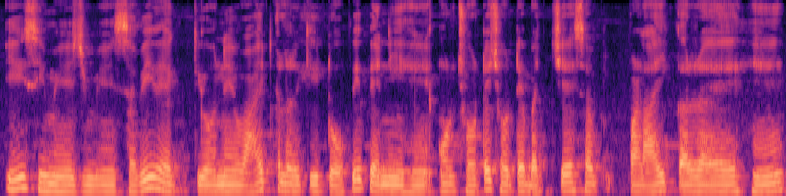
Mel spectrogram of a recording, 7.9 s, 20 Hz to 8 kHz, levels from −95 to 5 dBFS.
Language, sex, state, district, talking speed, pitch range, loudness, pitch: Hindi, male, Chhattisgarh, Bilaspur, 135 wpm, 105-120 Hz, -16 LUFS, 110 Hz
